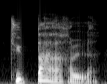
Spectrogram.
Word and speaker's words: tu parles: Then for tu, you will have to put es, okay? Phonetically, tu parles. So you've got the two first forms, you pronounce them the same way. You write them differently, of course, because you've got here, and then you've got and s, okay? But then phonetically, they are the same.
